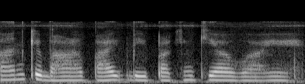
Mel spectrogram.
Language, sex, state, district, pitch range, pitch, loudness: Hindi, female, Arunachal Pradesh, Lower Dibang Valley, 185-205 Hz, 190 Hz, -19 LUFS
